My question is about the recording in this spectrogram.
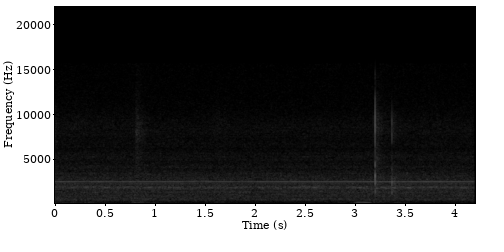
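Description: Steady faint hiss of a projector's cooling fan with a thin high whine, and one small click a little after three seconds in.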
